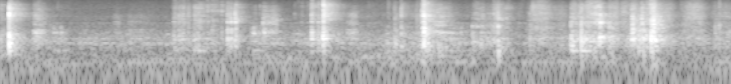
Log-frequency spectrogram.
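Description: Scissors snip wedges out of the corners of a paper gift box, a quick run of crisp, close cuts with short pauses between them and no talking.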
